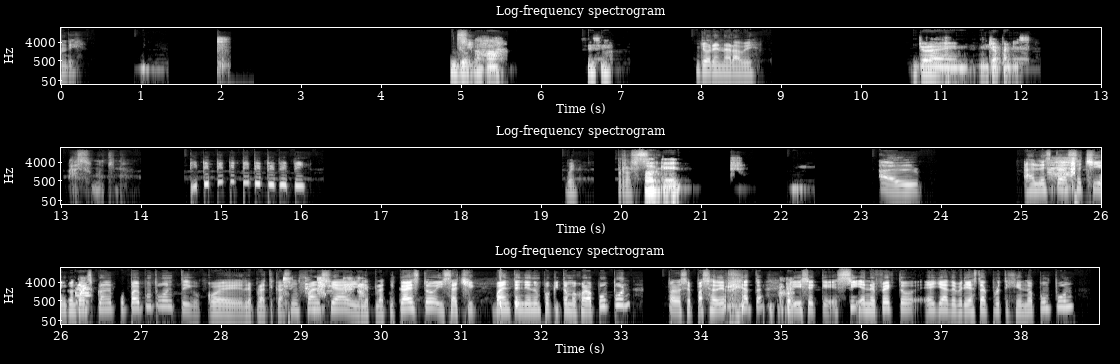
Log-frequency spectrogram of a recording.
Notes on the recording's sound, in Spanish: este es nuestro primer podcast grabado así que no esperes mucha calidad y por eso pedimos perdón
